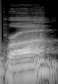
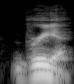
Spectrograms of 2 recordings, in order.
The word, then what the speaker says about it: Briah: Um, so yeah, it's uh, we're seeing some really interesting stuff here with the old Briar and uh, it's a good chance.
